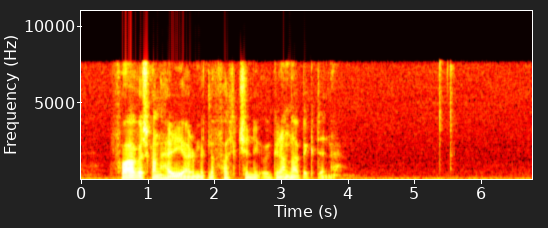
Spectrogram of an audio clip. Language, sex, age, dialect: Faroese, male, 36-60, Norðurstreymoy/Eysturoy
